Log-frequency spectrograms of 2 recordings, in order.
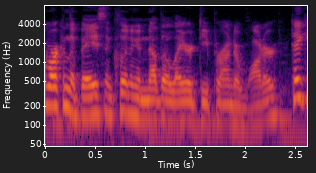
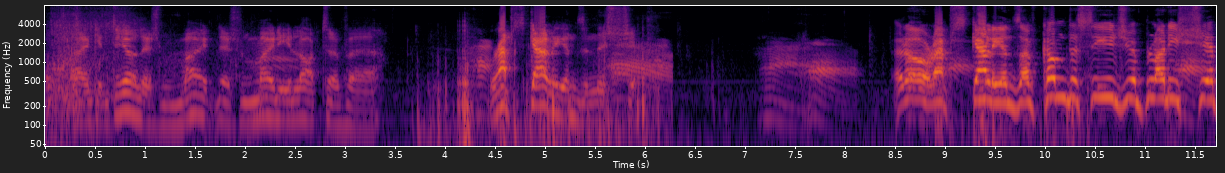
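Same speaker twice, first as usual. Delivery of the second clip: put-on pirate voice; 4 dB quieter than usual. Player raiding a pirate ship in a game, in a pirate voice. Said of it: "I'm a bloody pirate".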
